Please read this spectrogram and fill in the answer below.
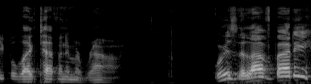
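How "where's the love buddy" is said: put-on big, jolly Mexican accent, pitched way up high. Remembering Jerry and his catchphrase: Jerry's big jolly Mexican accent. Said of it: "he would joke with this big jolly Mexican accent".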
